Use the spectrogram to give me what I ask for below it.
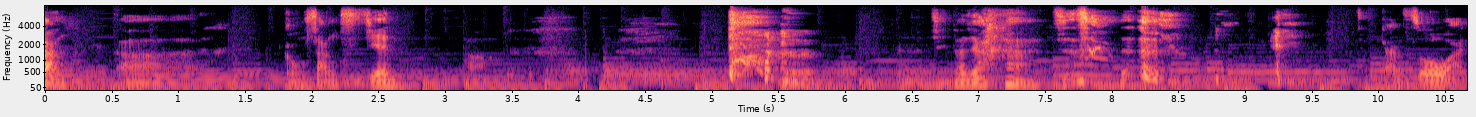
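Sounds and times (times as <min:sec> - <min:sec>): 
speech: 0:00.0 - 0:01.2, 0:01.8 - 0:03.4, 0:06.8 - 0:08.6, 0:10.1 - 0:10.6
person coughing: 0:05.2 - 0:05.9, 0:07.9 - 0:09.5.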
